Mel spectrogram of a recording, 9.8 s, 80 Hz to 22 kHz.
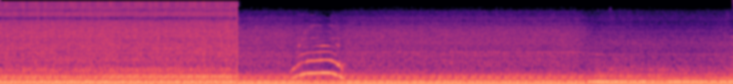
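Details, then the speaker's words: Turbo BMW E30 on E85 with new fueling table, warming up: steady even idle drone holding speed with no hunting or misfire; oil pressure good, AFRs slightly high. "So far, it's holding right where it should. We'll let it run for a minute. Oil pressure's good."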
